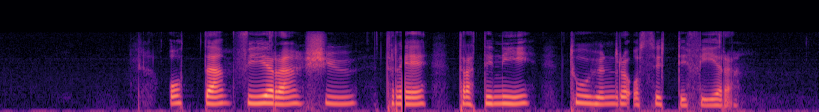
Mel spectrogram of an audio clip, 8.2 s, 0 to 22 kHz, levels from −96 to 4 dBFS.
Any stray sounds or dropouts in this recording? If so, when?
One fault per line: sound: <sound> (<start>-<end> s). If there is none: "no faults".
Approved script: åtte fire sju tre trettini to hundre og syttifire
sound: dropout (4.0-4.1 s)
